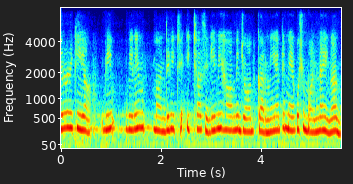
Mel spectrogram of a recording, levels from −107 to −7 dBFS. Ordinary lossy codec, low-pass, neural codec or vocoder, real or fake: Opus, 24 kbps; 7.2 kHz; codec, 16 kHz, 1.1 kbps, Voila-Tokenizer; fake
